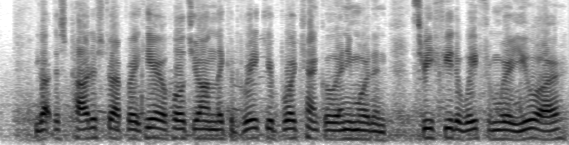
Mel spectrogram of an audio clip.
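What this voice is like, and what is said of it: Weird Brooklyn-like mixed accent. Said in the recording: “the weirdest fucking accent. ... It's like a mixture of, I don't know, it's like Brooklyn. It's weird.”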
